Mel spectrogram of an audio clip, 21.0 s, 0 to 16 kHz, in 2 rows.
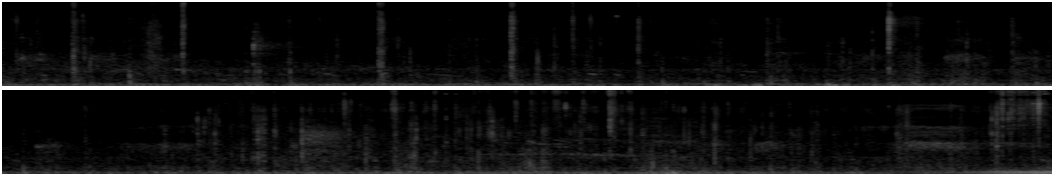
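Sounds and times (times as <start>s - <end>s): low rumble: 20.1s - 21.0s.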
